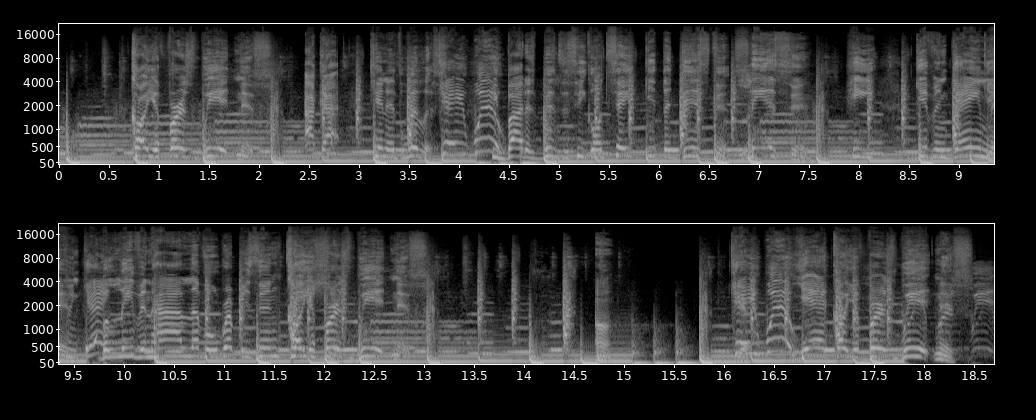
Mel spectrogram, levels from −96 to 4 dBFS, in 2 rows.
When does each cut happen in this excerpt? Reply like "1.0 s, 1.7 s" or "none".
none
